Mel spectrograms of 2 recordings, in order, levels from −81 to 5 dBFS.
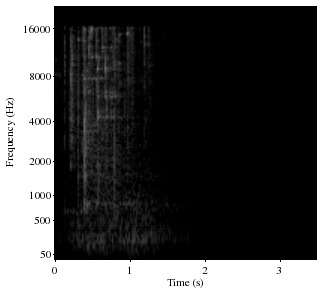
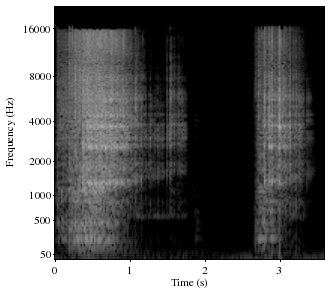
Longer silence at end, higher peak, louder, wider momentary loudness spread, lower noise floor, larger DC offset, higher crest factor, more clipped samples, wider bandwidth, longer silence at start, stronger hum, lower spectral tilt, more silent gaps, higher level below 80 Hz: first, 1.95 s vs 0.25 s; second, -18 dBFS vs -2 dBFS; second, -41 LUFS vs -18 LUFS; second, 14 LU vs 24 LU; first, under -90 dBFS vs -74 dBFS; neither; first, 30 dB vs 22 dB; neither; about the same, 17 kHz vs 17 kHz; about the same, 0 s vs 0.05 s; neither; about the same, 1.5 dB/octave vs 2 dB/octave; neither; second, -90 dBFS vs -68 dBFS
